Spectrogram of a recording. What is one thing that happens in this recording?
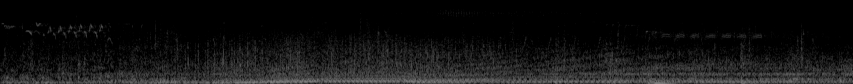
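Footsteps crunch on gravel and thud on wooden boards.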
